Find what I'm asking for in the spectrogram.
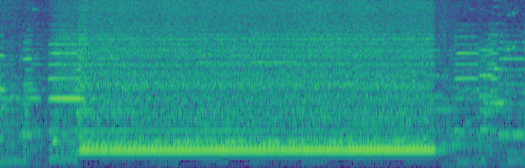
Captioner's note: Mark Twain Riverboat whistle blowing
